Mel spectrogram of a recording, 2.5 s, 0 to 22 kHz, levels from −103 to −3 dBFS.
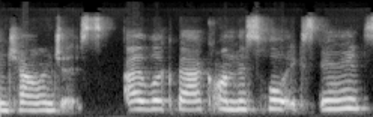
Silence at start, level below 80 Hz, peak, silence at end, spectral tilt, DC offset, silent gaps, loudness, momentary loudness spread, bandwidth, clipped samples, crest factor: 0 s; -80 dBFS; -8 dBFS; 0 s; -1 dB/octave; under 0.1%; none; -21 LUFS; 2 LU; 13.5 kHz; under 0.1%; 14 dB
